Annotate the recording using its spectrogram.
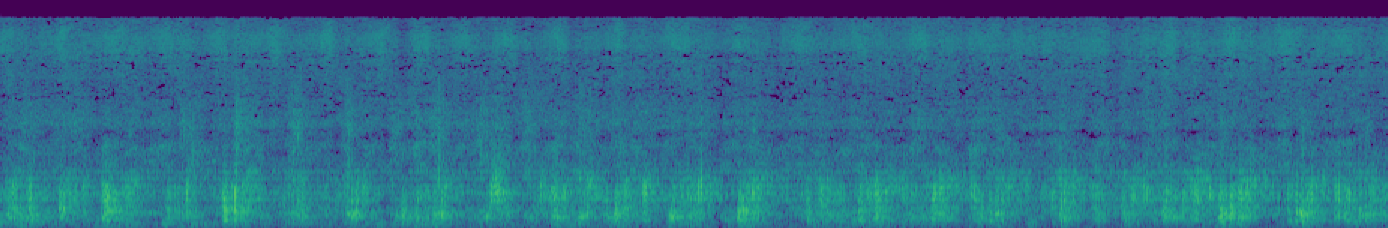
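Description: Fingers squish and rub through a crumbly mixture in a metal bowl.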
